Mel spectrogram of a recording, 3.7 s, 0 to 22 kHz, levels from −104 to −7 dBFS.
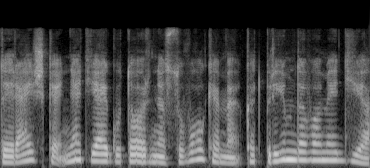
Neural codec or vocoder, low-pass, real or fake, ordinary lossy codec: vocoder, 44.1 kHz, 128 mel bands every 256 samples, BigVGAN v2; 10.8 kHz; fake; MP3, 96 kbps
